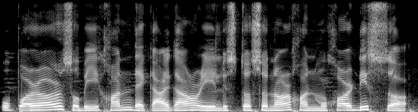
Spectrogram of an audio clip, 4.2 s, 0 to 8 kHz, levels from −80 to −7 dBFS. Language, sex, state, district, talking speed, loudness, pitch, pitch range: Assamese, male, Assam, Sonitpur, 130 wpm, -11 LUFS, 145 Hz, 130-155 Hz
